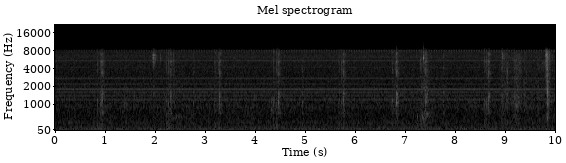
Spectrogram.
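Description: Near silence: about ten faint, irregularly spaced clicks of a computer mouse as website dropdown menus are selected, over a faint steady hum.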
